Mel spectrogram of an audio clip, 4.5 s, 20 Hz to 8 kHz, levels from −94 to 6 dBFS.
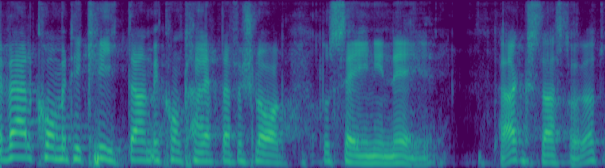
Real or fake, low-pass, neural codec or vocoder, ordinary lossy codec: fake; none; codec, 16 kHz, 4.8 kbps, FACodec; none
